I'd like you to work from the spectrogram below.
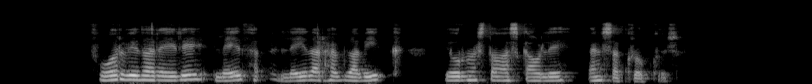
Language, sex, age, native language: Icelandic, female, 60-69, Icelandic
